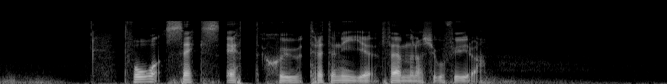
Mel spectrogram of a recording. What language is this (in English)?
Swedish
